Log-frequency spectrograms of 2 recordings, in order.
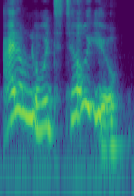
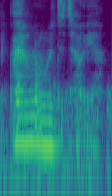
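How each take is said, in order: First: Higher, louder, fed up; exasperated exclaim. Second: Breathy whisper, half to herself; whispered aside. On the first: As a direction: throw up your hands, half laughing. Mocking patient's surprise. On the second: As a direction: drop to a whisper, resigned. Aside to patient about treatment. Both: Acted.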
